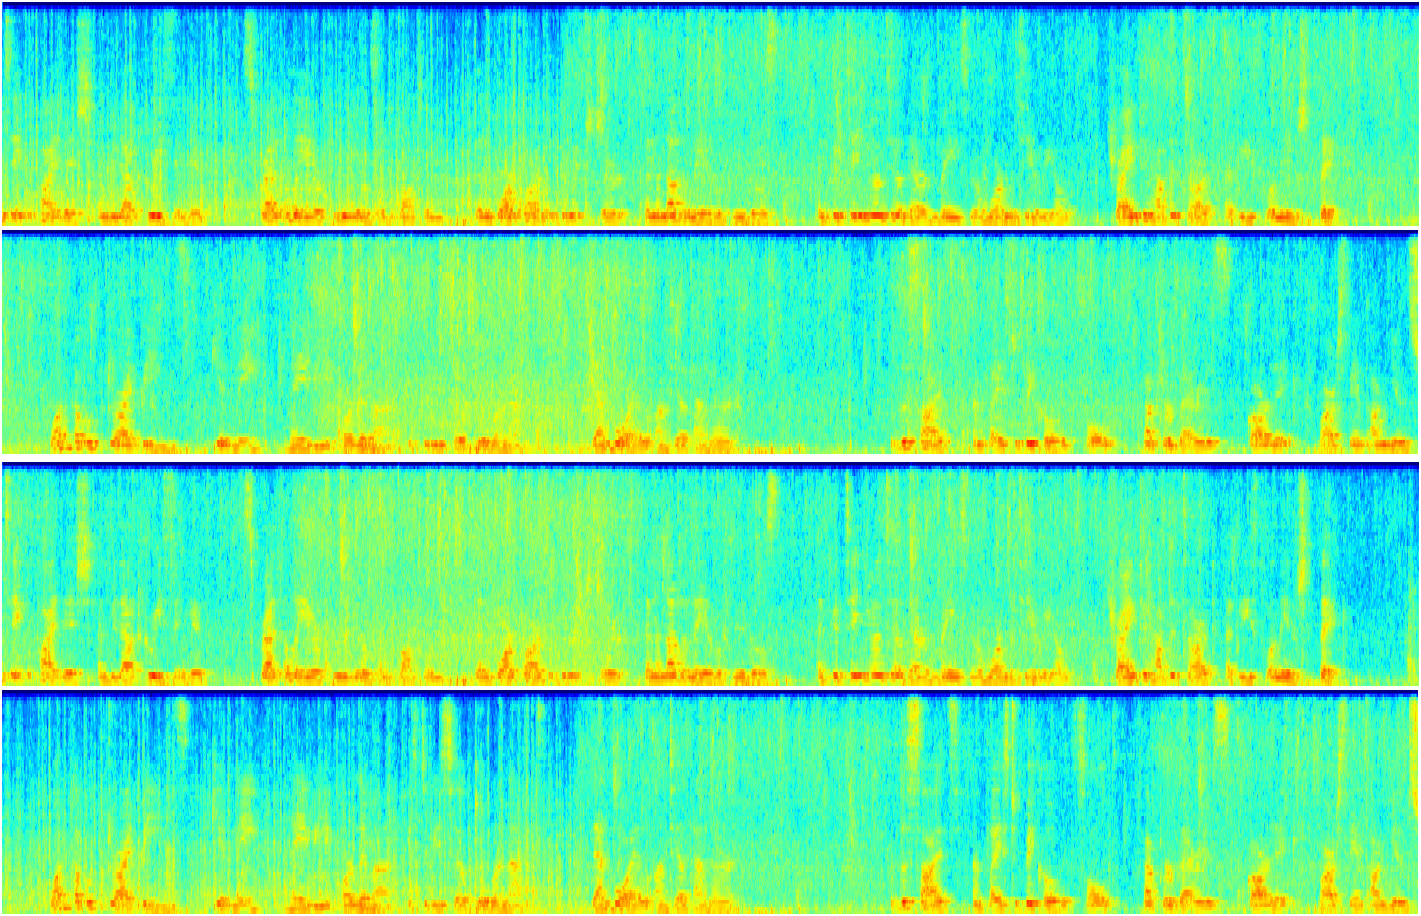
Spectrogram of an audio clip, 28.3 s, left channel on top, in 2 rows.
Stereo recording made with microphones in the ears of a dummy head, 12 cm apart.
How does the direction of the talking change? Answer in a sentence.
You can hear the talking stay in one place.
